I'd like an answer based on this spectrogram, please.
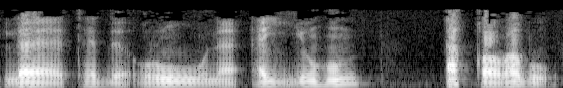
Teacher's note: الدال مع قلقلتها رقيقة جدا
